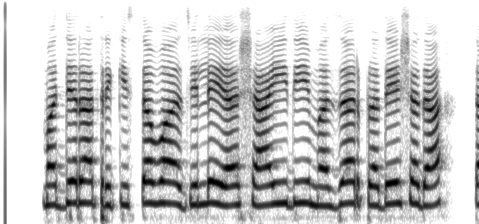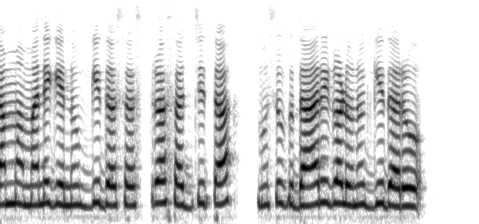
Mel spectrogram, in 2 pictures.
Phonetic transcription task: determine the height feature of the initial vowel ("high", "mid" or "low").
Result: low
